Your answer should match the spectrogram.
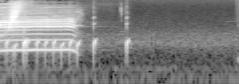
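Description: Cartoon sound effects: a held, bleating pitched note that wavers rapidly and cuts off just under a second in, then two short pops a third of a second apart.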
